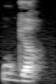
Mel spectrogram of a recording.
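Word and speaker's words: hygge: Autre livre qui a rejoint ma palle, alors rien à voir, enfin vous allez me dire, il s'agit de le livre du Haïgi, prononcé Ouga.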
